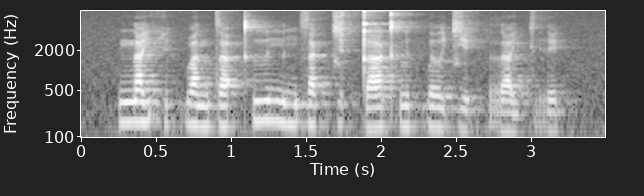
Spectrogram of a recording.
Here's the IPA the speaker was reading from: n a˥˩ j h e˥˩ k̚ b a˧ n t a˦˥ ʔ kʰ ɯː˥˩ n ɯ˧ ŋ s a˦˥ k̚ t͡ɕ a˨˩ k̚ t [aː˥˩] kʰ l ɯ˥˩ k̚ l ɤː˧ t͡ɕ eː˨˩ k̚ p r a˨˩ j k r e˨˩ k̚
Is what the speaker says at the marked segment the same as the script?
yes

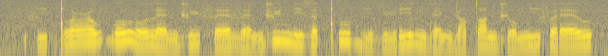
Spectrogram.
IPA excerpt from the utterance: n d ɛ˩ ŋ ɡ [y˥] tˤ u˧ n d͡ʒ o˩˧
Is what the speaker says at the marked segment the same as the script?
no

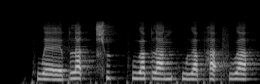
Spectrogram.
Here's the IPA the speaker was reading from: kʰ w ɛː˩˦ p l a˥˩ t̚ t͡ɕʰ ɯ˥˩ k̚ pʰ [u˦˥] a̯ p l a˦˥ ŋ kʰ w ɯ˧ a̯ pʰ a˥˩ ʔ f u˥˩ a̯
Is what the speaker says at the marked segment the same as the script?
yes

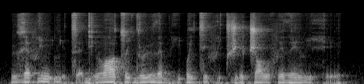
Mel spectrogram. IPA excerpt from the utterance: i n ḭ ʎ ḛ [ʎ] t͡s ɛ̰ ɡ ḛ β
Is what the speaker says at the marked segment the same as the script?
no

